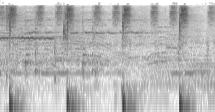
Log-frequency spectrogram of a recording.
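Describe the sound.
A crowd of worshippers at a church gathering shouts with joy, a mixed roar of voices punctuated by four regular low thumps spaced roughly evenly throughout.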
